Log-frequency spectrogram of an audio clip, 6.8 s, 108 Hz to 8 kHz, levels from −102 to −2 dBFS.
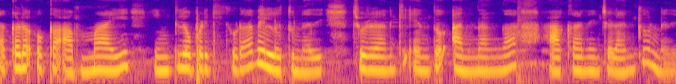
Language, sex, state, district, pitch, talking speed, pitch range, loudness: Telugu, female, Andhra Pradesh, Srikakulam, 225 Hz, 105 wpm, 215-245 Hz, -16 LUFS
